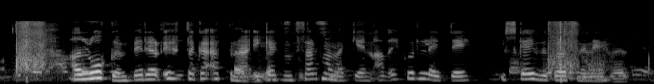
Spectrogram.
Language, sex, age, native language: Icelandic, female, 18-19, Icelandic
